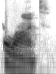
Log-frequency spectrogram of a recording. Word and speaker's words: Gallant: I always have anxiety about mispronouncing. How do you say it, Brandon? Gallant.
